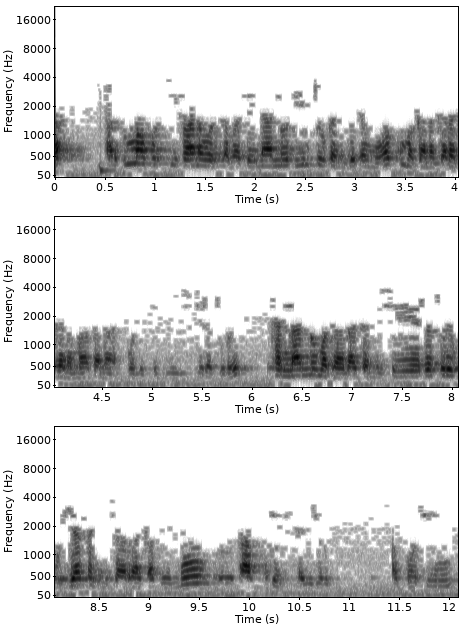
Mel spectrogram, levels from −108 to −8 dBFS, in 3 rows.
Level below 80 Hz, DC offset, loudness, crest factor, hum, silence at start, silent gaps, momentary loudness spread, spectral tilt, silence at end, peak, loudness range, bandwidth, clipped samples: -58 dBFS; under 0.1%; -24 LUFS; 20 dB; none; 0 s; none; 16 LU; -10 dB/octave; 0.05 s; -4 dBFS; 3 LU; 3.9 kHz; under 0.1%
